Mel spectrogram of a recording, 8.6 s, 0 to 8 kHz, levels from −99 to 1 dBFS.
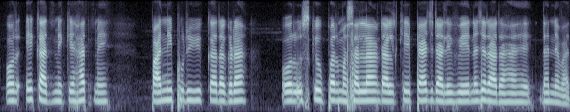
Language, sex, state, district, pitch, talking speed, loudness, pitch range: Hindi, female, Bihar, Sitamarhi, 205 Hz, 175 wpm, -20 LUFS, 200-220 Hz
